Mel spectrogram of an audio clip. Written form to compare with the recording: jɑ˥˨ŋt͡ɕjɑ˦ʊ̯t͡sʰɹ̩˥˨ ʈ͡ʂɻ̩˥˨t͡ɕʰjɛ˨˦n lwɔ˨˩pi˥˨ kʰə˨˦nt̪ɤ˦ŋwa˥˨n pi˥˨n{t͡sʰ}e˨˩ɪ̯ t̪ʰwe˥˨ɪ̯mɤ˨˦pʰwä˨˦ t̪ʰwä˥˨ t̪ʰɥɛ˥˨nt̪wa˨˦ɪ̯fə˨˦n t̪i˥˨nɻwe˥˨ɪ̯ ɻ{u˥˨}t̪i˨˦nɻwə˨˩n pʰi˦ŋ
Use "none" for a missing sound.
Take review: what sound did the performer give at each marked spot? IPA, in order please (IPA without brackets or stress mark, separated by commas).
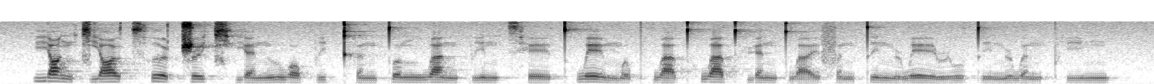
t͡sʰ, u˥˨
